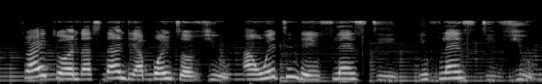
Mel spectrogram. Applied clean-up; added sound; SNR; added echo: neural mask model RNNoise.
